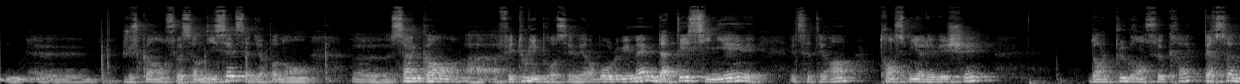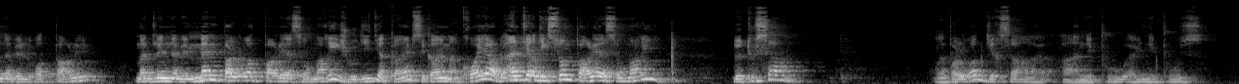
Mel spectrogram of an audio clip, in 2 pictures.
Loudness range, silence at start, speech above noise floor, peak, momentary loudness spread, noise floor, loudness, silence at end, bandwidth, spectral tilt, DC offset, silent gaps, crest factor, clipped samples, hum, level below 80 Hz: 9 LU; 0 s; 42 dB; -2 dBFS; 16 LU; -60 dBFS; -20 LUFS; 0.4 s; 16 kHz; -6.5 dB/octave; under 0.1%; none; 18 dB; under 0.1%; none; -52 dBFS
